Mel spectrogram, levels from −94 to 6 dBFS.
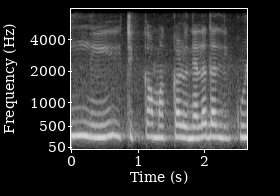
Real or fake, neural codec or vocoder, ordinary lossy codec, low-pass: real; none; none; 7.2 kHz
